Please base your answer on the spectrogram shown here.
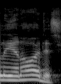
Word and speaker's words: Leonidas: king leonidas is that what it is officially leonidas yeah king of the united he knows states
